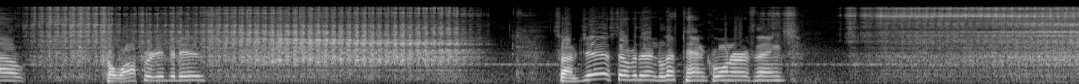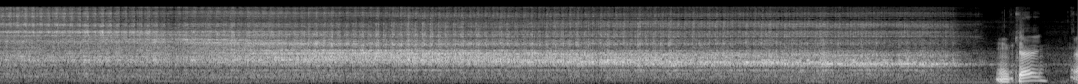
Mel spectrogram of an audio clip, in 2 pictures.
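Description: A lathe tool hisses as it cuts into spinning wood.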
